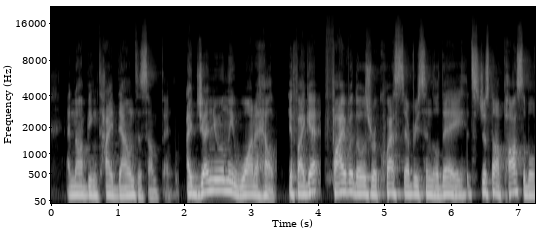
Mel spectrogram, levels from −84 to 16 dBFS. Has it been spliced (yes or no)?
yes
